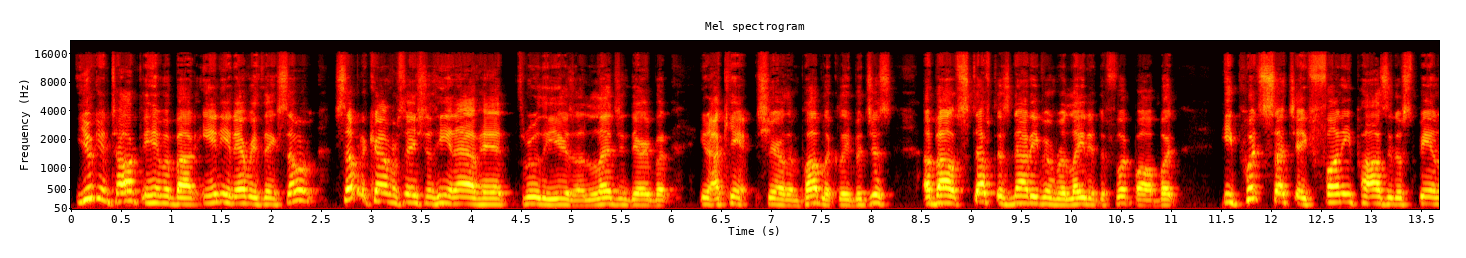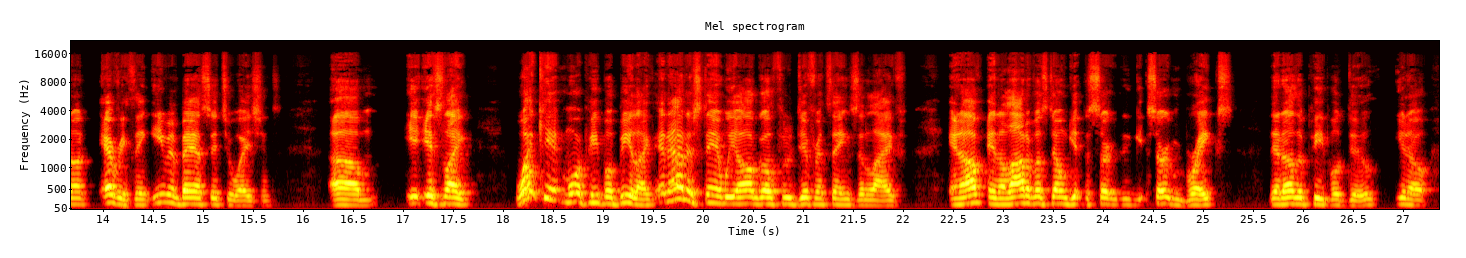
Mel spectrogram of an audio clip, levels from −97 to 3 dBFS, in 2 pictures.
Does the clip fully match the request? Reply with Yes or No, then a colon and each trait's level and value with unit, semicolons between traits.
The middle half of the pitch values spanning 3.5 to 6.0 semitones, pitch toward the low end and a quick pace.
No: average, 4.4 semitones; medium, 150 Hz; fast, 210 wpm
